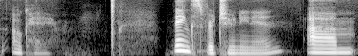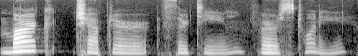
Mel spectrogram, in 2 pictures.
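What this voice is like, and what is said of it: Radio announcer voice. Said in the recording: “Get on my radio voice.”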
